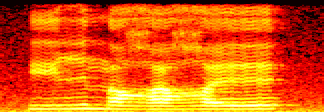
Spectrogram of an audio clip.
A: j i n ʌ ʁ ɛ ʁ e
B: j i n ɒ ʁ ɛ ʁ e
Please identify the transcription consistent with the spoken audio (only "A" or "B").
A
